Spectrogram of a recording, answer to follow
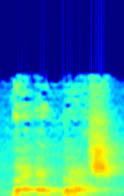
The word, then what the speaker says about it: Ramses: Now getting back to this Napoleon guy, when he outlined the pharaoh to be Ramses, which in ancient Hebrew is pronounced Ra-Amash, we became caught up in the erroneous impression that it was Ramses the second of 1224 to 1290 BCE.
